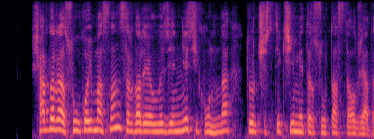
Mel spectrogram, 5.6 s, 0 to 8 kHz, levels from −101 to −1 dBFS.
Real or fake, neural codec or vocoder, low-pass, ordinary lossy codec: fake; codec, 16 kHz, 4.8 kbps, FACodec; none; none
